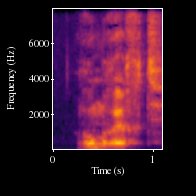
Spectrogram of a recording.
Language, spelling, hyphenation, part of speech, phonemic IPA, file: Dutch, roemrucht, roem‧rucht, adjective, /rumˈrʏxt/, Nl-roemrucht.ogg
- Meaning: renowned, glorious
